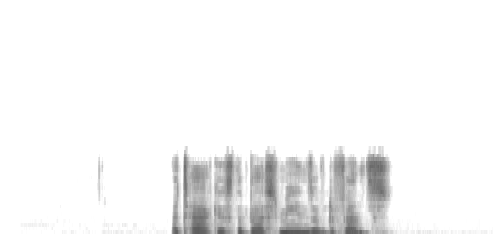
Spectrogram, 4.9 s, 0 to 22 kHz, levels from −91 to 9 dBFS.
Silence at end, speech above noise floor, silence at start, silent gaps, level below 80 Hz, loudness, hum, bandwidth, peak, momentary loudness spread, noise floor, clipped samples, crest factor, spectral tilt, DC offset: 1.05 s; 53 dB; 1.7 s; none; -74 dBFS; -33 LUFS; none; 8 kHz; -16 dBFS; 7 LU; -86 dBFS; under 0.1%; 20 dB; -3.5 dB/octave; under 0.1%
